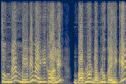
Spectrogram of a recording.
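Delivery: angry, shrill, loud yelling outburst. Acting a wife whose husband ate her noodles: yelling. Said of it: "क्यों चिल्ला रही हो?".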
